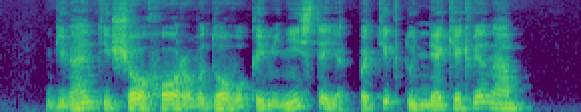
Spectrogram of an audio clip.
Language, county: Lithuanian, Vilnius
